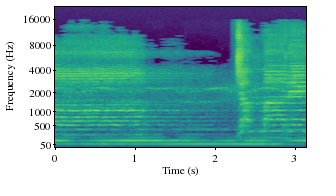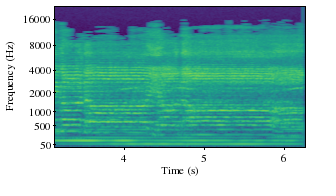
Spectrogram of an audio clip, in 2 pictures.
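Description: Early-1990s dance music: long held chords, chant-like, over a steady low bass, with a brief rushing sweep a little over two seconds in.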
